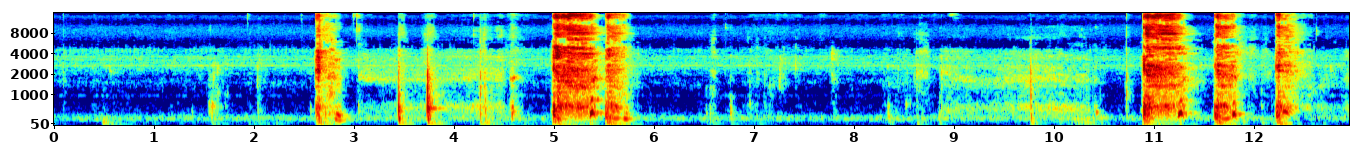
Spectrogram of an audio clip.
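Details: Person studying for an exam has a worsening cough attack, changing positions (standing, kneeling, sitting with hands on knees) to relieve the chest: harsh coughs in clusters of two to three with throat clearing and short breaths; coughing fit.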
